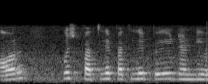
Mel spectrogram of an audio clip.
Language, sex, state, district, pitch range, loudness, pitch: Hindi, female, Chhattisgarh, Bilaspur, 240-260 Hz, -18 LUFS, 245 Hz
